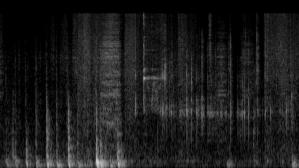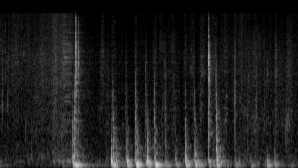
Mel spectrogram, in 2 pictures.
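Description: Irregular knocks, taps and rubbing against a wooden, glass-fronted enclosure, with glassy clinks. The loudest knock comes about seven and a half seconds in, followed by a quick run of knocks.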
